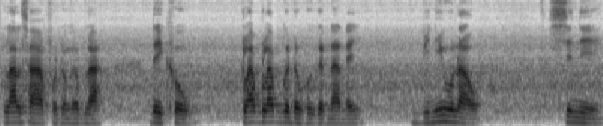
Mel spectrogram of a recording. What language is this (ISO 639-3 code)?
brx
